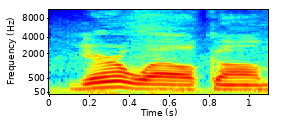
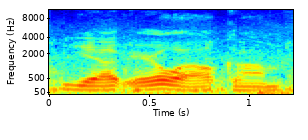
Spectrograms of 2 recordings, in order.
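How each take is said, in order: First: Louder, slow, stretched welcome; loud drawn-out you're welcome. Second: Said in the usual way. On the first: Shown as a demonstration. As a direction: lean into it, drag it out. Thanking the dog after vet.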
